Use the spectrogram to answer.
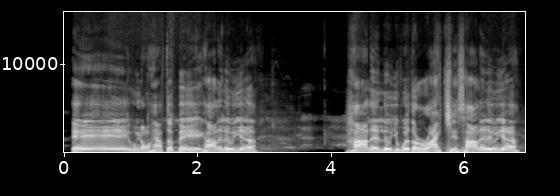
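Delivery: loud, high, fervent preaching; preaching at full force. Acted. Preacher rousing the congregation with full-force shouted hallelujahs. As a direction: build the congregation up, shouting praise.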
